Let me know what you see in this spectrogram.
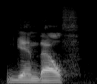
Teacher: pronouncing him like that again golf the a is ah okay I'm pronouncing it like ah not o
